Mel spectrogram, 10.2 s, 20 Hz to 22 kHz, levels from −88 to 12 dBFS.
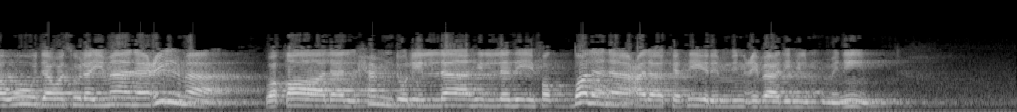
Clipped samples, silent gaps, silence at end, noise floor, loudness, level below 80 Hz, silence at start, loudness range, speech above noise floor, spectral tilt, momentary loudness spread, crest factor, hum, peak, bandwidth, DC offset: under 0.1%; none; 1.05 s; -47 dBFS; -13 LUFS; -50 dBFS; 0 s; 4 LU; 33 dB; -4.5 dB/octave; 8 LU; 14 dB; none; 0 dBFS; 7.6 kHz; under 0.1%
